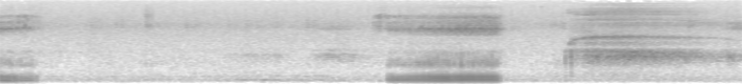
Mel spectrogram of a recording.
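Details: A female English Bulldog snores with a loud, rough, rattling rumble, followed by softer wheezy breaths.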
